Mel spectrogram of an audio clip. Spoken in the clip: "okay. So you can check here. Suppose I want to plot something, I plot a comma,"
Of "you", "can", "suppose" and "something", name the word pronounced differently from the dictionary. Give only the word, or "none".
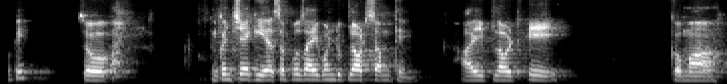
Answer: something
